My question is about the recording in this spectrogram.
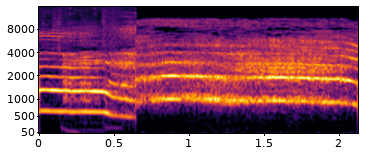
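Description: A woman's long high-pitched scream falls away about half a second in. A goat's scream follows at once, one long steady human-like bleat held to the end.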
